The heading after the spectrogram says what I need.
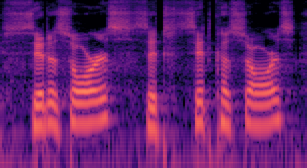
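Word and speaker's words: Psittacosaurus: This next dinosaur is called a Sitcosaurus, but it's spelled like pistachio.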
